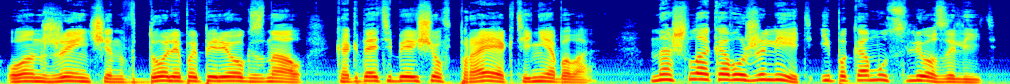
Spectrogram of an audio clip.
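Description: A brash male dark elf with a gruff, no-nonsense way of talking, as a male narrator puts him on. He sits a little higher than the usual male voice and sounds close and dry, with faint music underneath. An audiobook character who teases and scolds in the same breath. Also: expressive, normal speed, no echo, lightly acted. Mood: scolding. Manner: gruff, teasing, bluntly scolding.

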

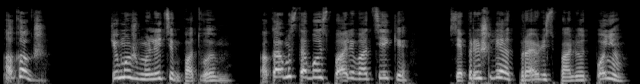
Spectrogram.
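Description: A woman voicing an excitable, boastful boyish little shorty in a storybook reading, eager and exclaiming. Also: high voice, quick pace, gravelly, voice pushed up. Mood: excited. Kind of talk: storybook character voice.

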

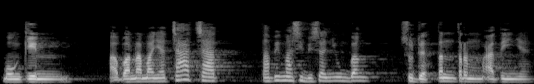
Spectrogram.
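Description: Preacher in an echoing hall. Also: male voice, a little high, moderate pace, fairly bright tone. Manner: storytelling, shifting into Javanese phrases, chanting Quranic verses. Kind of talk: Islamic study sermon. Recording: dull audio in a reverberant hall.

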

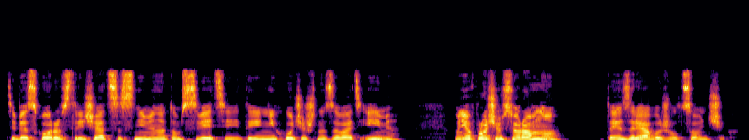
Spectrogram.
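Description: A woman's voice: medium pitch, expressive, moderate pace, close to an everyday voice. A woman reading an audiobook, voicing a cruel male crime boss who shrieks and rants in abusive outbursts. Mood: cold.

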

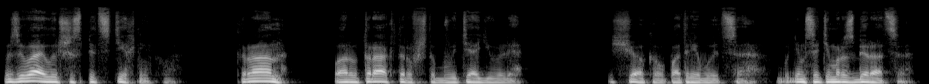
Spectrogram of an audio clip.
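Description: A man's voice: lowish voice, moderate pace, mellow, slightly rough, no echo, clean studio sound. A man voicing a stern, curt middle-aged police chief who gives orders.

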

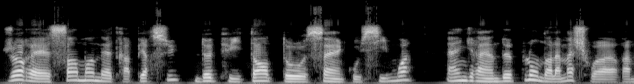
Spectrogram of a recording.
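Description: A man's voice: a little high, animated, measured pace, sharp tone, no room sound. A man reading a boastful seafaring sailor. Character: bold hearty male sailor, sure of himself.

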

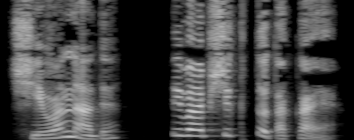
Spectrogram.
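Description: A woman's voice: on the high side, big pitch swings, pitched above the performer's own voice. A woman reading an audiobook, voicing a hostile, coarse woman of about forty who sneers and draws out her words. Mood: hostile sneering. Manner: snarling, drawn-out sneering. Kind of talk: audiobook character voice.

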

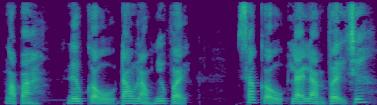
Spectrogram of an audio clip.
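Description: A woman's voice: low voice, a little fast, a little mellow, dry recording, studio quality, faint music behind, lightly acted. A woman reading an audio story, voicing a brash young male student who talks mockingly. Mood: gentle.

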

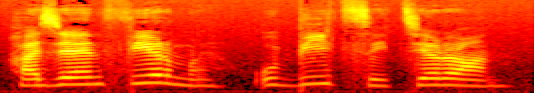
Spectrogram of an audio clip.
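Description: Woman doing a sly bold boar, theatrical, persuasive, high pitch, dry close sound. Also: a little slow, bright, forceful tone, no room sound. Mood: persuading.

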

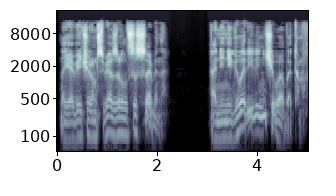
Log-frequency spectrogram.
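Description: An audiobook narrator voicing a calm, measured officer in nearly his own low voice. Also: gravelly, no echo, clean studio sound, full character voice. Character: thoughtful officer.

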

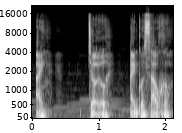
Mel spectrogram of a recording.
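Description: A man's voice: fairly low pitch, normal speed, breathy edge, soft background music. A man voicing a worried older wife. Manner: anxious, tender.

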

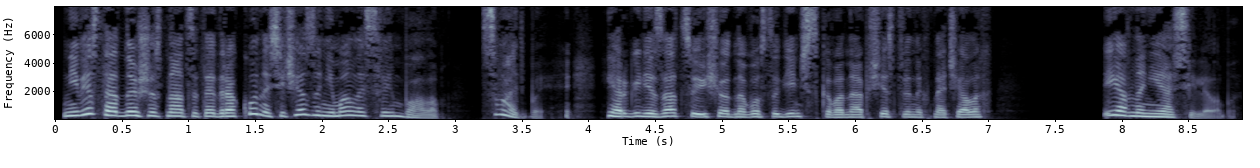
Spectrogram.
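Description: Woman narrator, expressive first-person audiobook read, close dry recording, mid pitch. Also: fast, no room sound.

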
